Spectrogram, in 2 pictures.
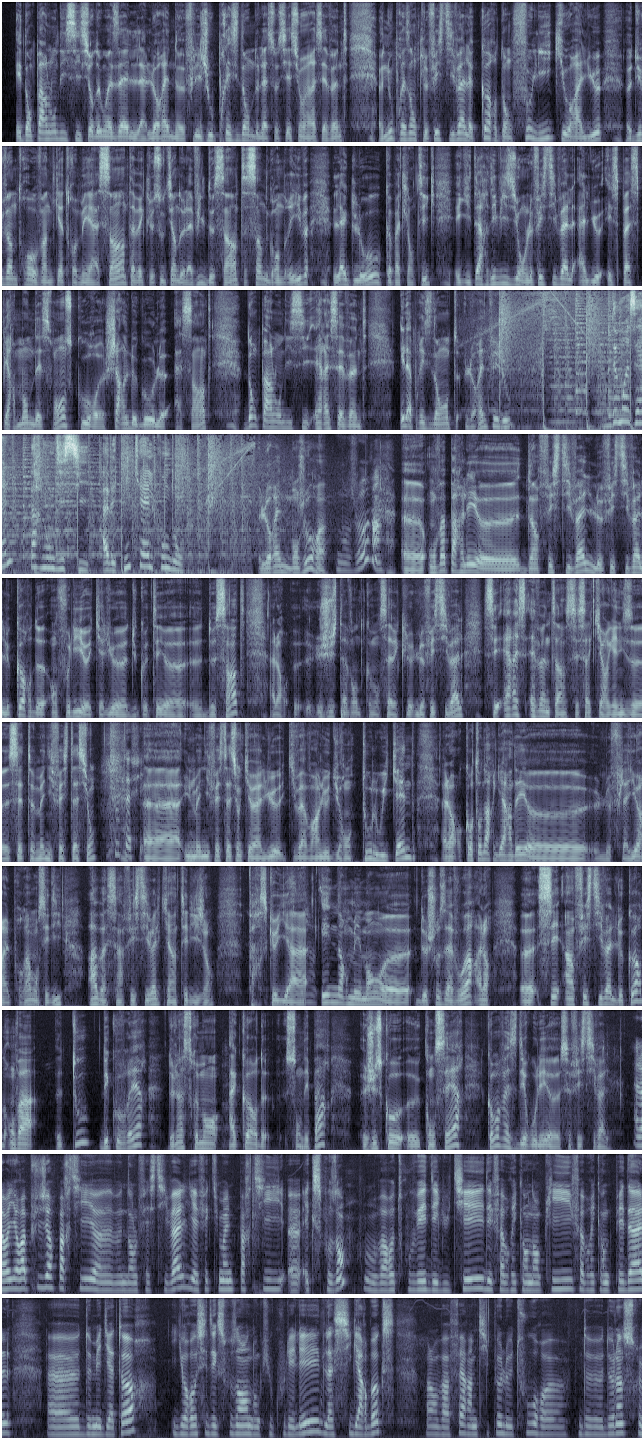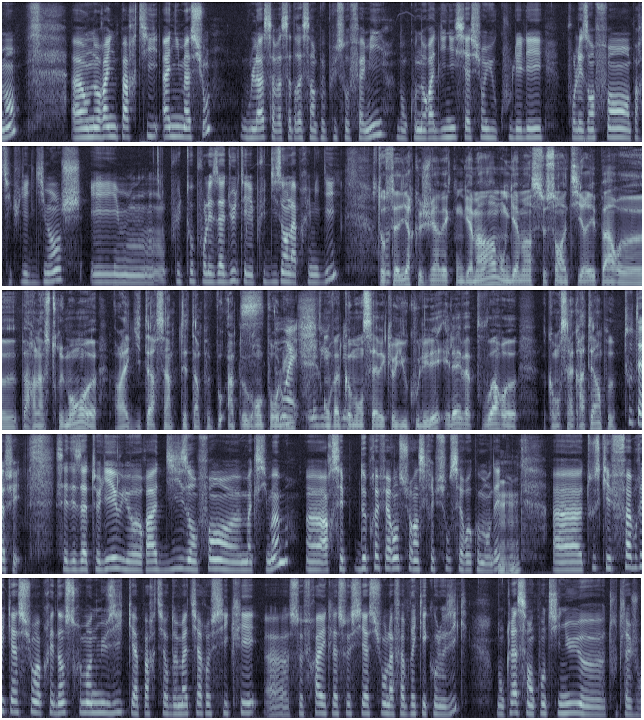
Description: Actualités en Charente-Maritime - Demoiselle FM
